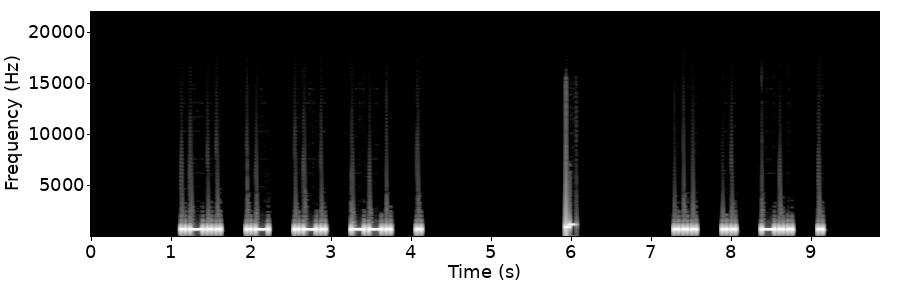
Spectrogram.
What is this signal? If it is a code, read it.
Morse code, heard as a keyed tone, about 21 wpm, spaced as for 16 wpm, 700 Hz. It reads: LARGE SIDE
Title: 2x Character Spacing - Top 200 Words - 22wpm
